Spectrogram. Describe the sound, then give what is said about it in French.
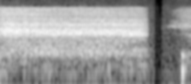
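A voice imitates a wheezing breath on someone's neck, a long steady airy hiss lasting about a second and a half, followed by a short pause and a brief second breathy exhale. “Ah, c'est vrai que vous avez une petite respiration dans le cou, les deux là.”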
